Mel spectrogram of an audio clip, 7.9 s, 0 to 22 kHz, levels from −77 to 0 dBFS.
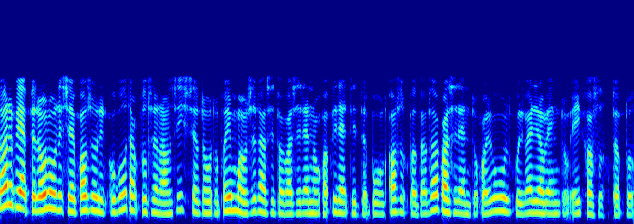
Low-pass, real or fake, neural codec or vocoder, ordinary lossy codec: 5.4 kHz; fake; autoencoder, 44.1 kHz, a latent of 192 numbers a frame, MeloTTS; none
